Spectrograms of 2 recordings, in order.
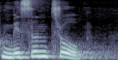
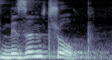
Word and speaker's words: misanthrope: the next word is misanthrope friends it's not misanthrope it's correct pronunciation is misanthrope it means a person who hates mankind logos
